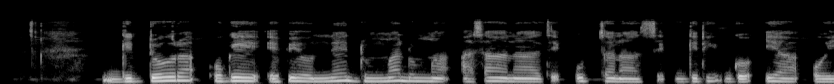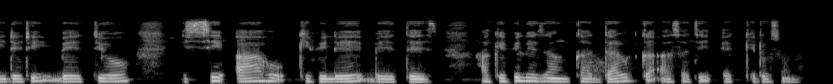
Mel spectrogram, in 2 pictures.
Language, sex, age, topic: Gamo, male, 25-35, government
